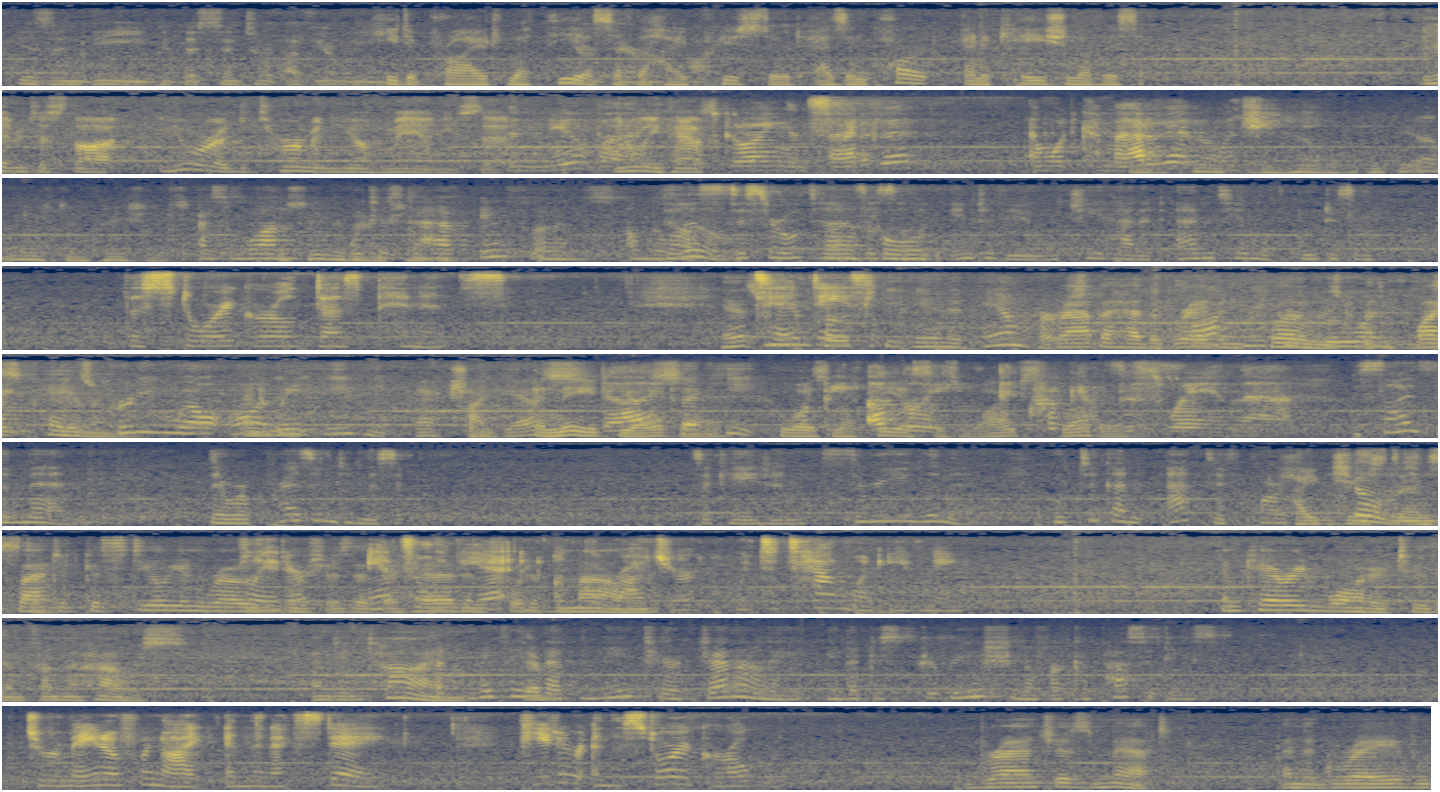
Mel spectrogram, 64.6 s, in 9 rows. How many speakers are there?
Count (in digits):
10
